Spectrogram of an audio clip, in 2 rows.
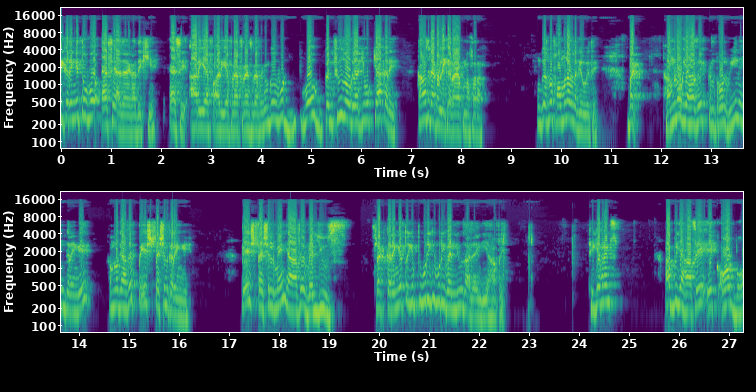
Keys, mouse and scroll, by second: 1.4 ctrl+v, 4.5 ctrl+z, 6.2 click, 10.9 right click, 19.5 click.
